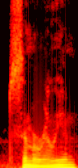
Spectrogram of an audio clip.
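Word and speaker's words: Silmarillion: know someone pull out the samelan can I pronounce that right simarillion is that right yeah yeah yeah ruo is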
